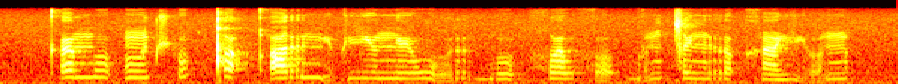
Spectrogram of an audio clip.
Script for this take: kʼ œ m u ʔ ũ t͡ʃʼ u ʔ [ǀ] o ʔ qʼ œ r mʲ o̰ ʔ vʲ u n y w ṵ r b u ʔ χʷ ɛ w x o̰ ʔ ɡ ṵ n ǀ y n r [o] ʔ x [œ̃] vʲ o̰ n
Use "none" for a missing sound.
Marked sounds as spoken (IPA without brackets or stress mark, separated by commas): ǃ, o, œ̃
